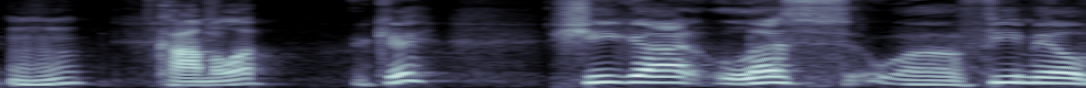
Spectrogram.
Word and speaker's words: Kamala: Well, she got Kamala. That's how you say it, right? Mm-hmm. Kamala.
